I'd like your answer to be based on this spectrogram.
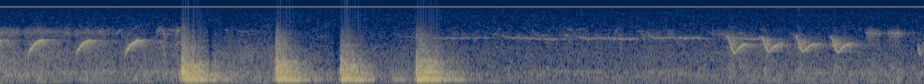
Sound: knock, knock, knock

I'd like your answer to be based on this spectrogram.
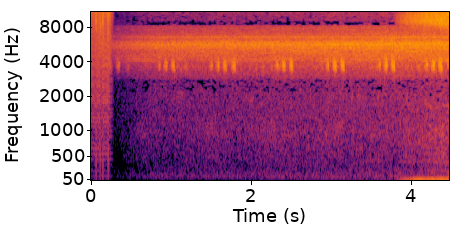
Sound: insects chirping

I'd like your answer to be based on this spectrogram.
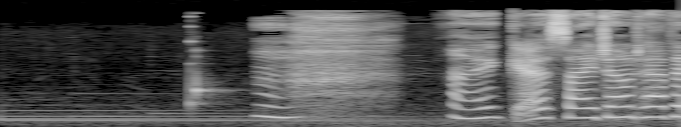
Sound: sigh

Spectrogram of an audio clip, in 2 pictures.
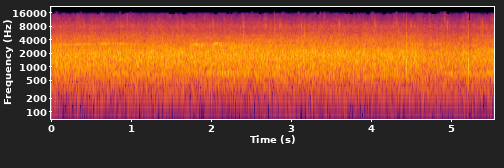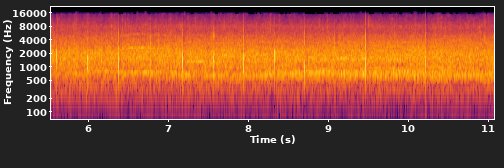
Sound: cheers and applause; applause

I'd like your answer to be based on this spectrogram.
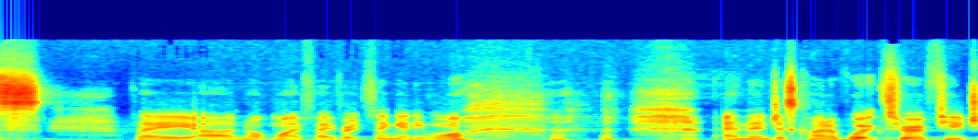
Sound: laughs

